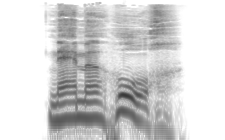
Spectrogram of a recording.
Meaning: first/third-person singular subjunctive II of hochnehmen
- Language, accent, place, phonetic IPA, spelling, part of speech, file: German, Germany, Berlin, [ˌnɛːmə ˈhoːx], nähme hoch, verb, De-nähme hoch.ogg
